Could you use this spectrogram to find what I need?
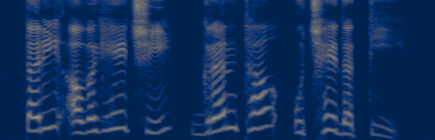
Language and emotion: Marathi, neutral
